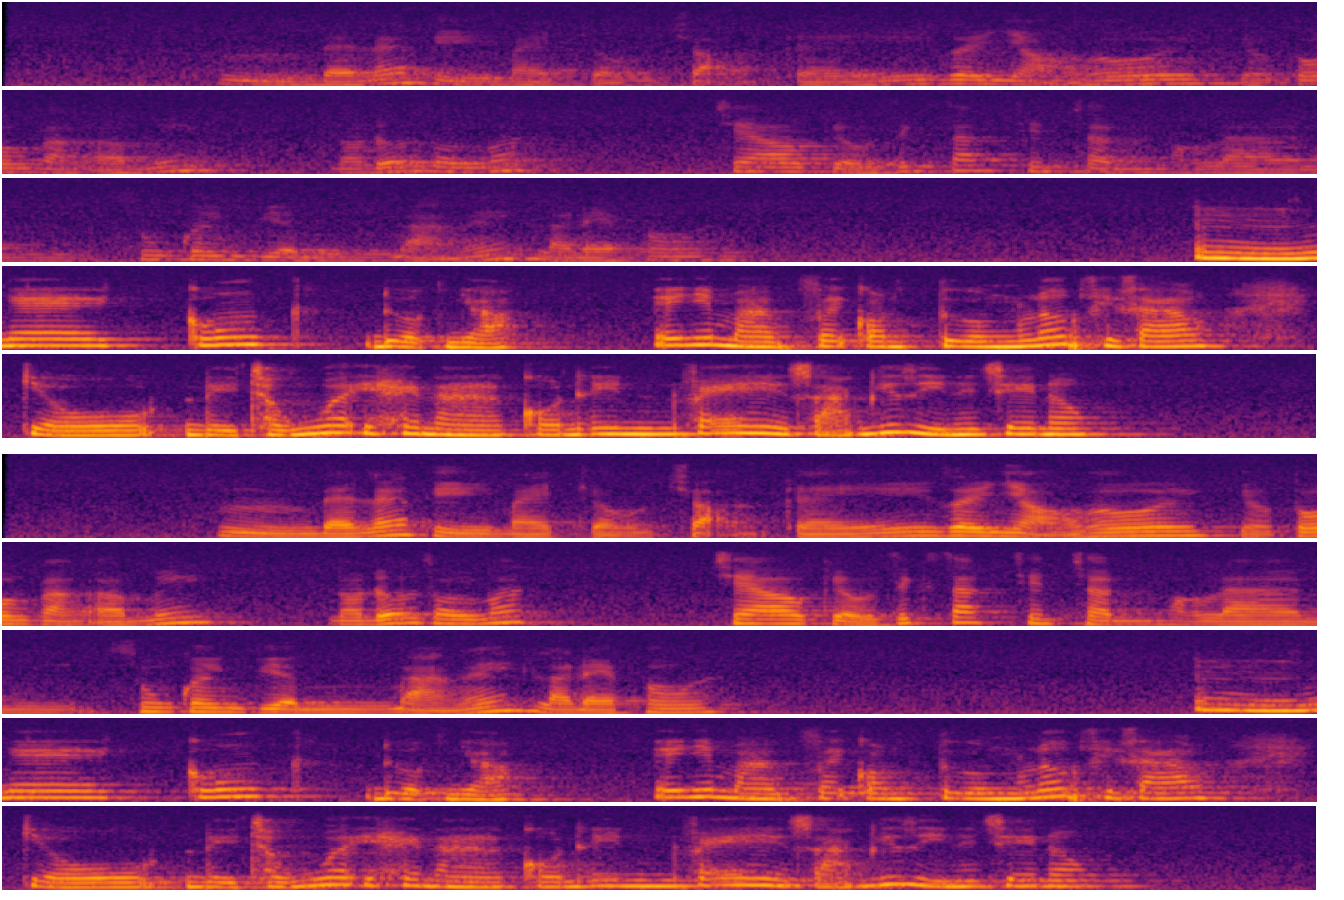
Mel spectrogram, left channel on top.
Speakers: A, on the right (about 45°); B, on the left (about 25°).
A: Ừm, đèn LED thì mày kiểu chọn cái dây nhỏ thôi, kiểu tôn vàng ấm ấy, nó đỡ rối mắt. Treo kiểu rích rắc trên trần hoặc là xung quanh viền bảng ấy là đẹp thôi.
B: Ừ, nghe cũng được nhở. Thế nhưng mà vậy còn tường lớp thì sao? Kiểu để chống vậy hay là có nên vẽ hay dán cái gì lên trên không?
